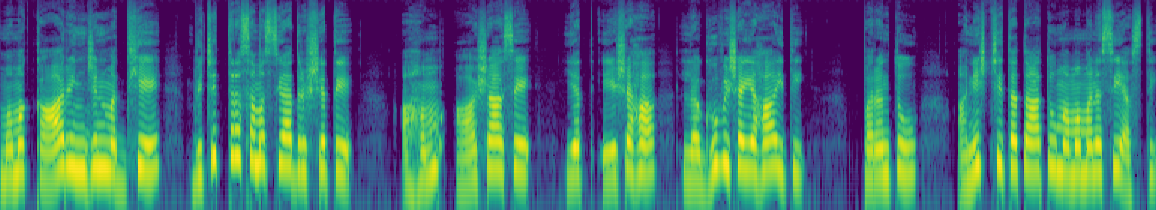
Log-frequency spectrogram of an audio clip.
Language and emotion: Sanskrit, fearful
